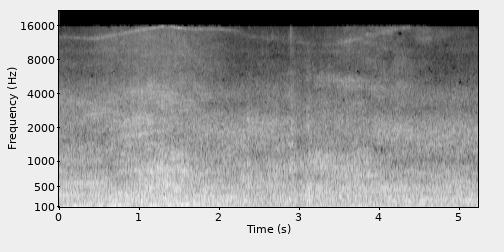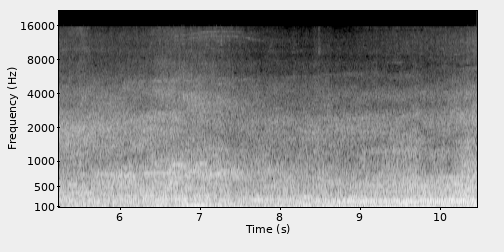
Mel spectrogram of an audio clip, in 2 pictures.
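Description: City bus moving slowly past close by, its diesel engine running with a steady low rumble under general street traffic noise.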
